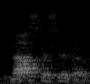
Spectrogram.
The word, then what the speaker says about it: Gnosticism: Gnosticism, that's right. It starts with a G, but it doesn't help because the G is silent.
